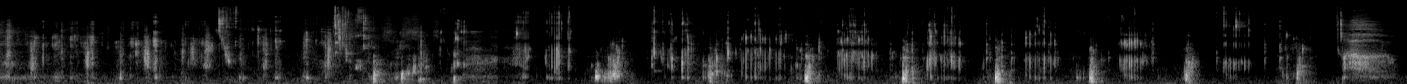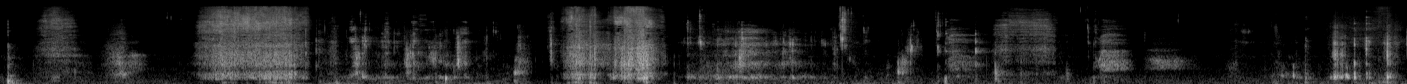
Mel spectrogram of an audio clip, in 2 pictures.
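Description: Close-miked eating: a steady run of short wet chewing clicks and biting crunches of food, with two longer noisy sounds about a second each just past the middle.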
